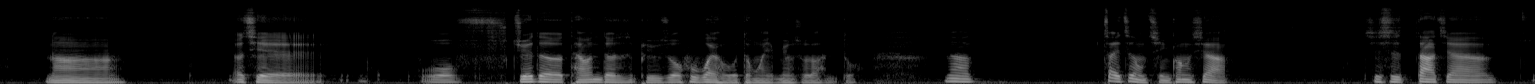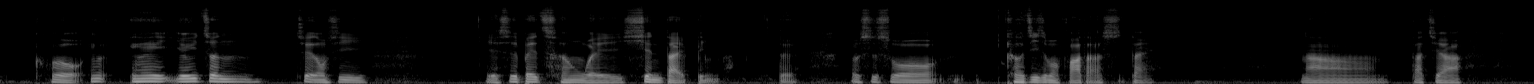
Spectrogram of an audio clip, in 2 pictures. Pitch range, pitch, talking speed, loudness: 70-105 Hz, 90 Hz, 140 characters per minute, -35 LUFS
